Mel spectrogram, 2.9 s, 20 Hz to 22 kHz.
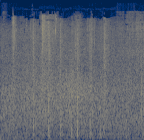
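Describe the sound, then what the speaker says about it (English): Footsteps in the Fallout 4 video game thud one after another in an uneven walking rhythm, soft, muffled impacts over a quiet background hiss. "All I can hear in my ear is footsteps"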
